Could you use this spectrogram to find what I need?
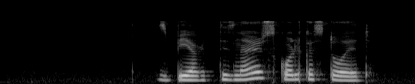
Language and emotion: Russian, neutral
